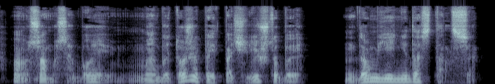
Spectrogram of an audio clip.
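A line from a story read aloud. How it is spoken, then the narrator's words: Calm. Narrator (Russian): спокойно сказал Дамблдор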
